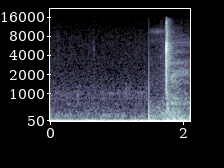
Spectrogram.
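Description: Quiet room tone, then a faint click about one and a half seconds in, followed at once by a short, sharp snap-like burst.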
